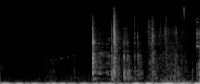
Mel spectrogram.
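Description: A few brief clicks and knocks of a paintbrush and a metal watercolour palette tin being handled while paint is mixed with water, the sharpest about a second in and another just before the end.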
